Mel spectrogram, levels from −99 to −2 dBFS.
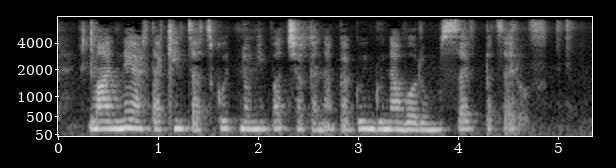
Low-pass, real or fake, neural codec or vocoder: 7.2 kHz; fake; codec, 16 kHz in and 24 kHz out, 1 kbps, XY-Tokenizer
